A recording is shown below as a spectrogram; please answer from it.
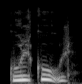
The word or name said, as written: guldgul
